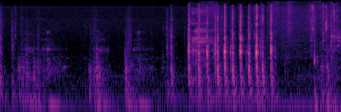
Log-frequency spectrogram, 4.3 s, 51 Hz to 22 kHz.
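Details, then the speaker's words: 2020 Ford Explorer ST with a random no-start (three times in six months, despite a new battery and new fob batteries, sometimes showing "No Key Fob Detected"): about ten sharp clicks with no cranking while the lights flash. It later started. "keys are here hit the start my lights are flashing outside you can see them on the wall car won't"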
